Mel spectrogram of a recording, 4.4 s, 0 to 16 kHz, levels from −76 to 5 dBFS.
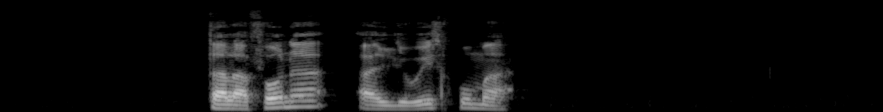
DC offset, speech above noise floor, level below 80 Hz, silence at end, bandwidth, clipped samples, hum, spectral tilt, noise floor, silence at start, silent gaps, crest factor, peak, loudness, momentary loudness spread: under 0.1%; 53 dB; -78 dBFS; 1.85 s; 11 kHz; under 0.1%; none; -5.5 dB/octave; -76 dBFS; 1.05 s; none; 24 dB; -4 dBFS; -24 LUFS; 11 LU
